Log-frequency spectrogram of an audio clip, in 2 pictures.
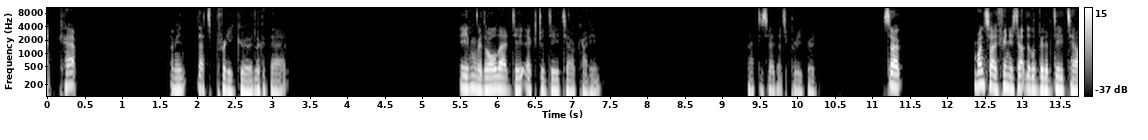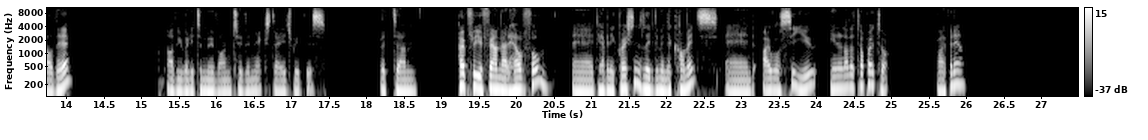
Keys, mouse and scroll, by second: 1.2-10.3 middle drag, 10.9 shift+space, 11.5-12.0 scroll down 3, 12.0 middle click, 13.4-13.8 middle drag, 14.2-14.5 shift+middle drag, 14.6-18.0 middle drag, 18.2-18.7 shift+middle drag.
